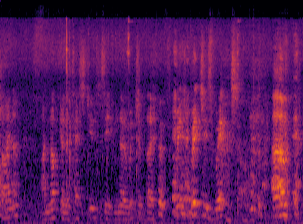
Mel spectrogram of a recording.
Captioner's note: laughter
